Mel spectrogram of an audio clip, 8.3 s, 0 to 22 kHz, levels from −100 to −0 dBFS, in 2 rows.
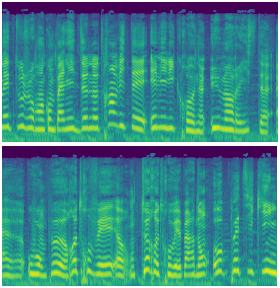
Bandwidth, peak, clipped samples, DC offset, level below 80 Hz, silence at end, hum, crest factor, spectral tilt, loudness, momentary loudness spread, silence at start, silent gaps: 16.5 kHz; -2 dBFS; under 0.1%; under 0.1%; -38 dBFS; 0 s; none; 12 dB; -3.5 dB/octave; -13 LUFS; 5 LU; 0 s; none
